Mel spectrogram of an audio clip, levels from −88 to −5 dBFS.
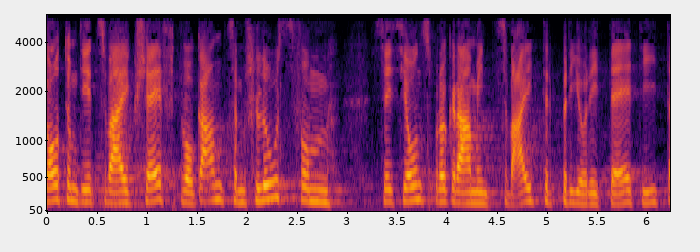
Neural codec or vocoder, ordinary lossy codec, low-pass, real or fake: none; none; 5.4 kHz; real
